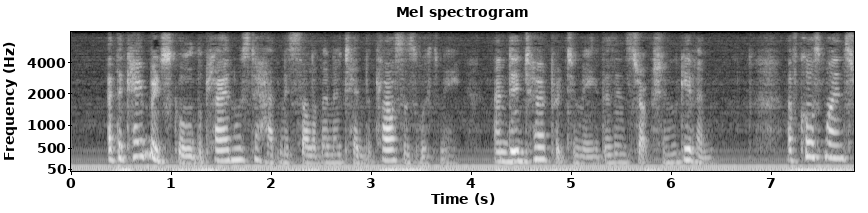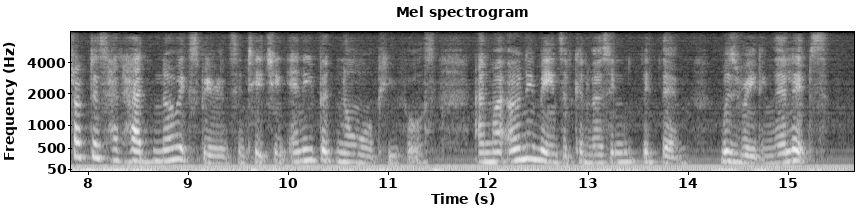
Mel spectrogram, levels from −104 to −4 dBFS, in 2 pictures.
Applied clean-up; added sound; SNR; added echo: none; none; none; reverberation time 0.2 s.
